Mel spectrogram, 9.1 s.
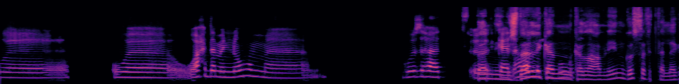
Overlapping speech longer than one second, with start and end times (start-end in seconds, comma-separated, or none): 6.3-7.8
